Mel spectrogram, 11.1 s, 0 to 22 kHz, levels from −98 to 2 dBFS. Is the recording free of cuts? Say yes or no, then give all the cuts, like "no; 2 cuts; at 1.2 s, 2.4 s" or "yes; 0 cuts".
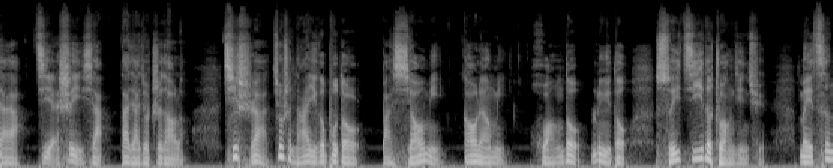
no; 1 cut; at 6.1 s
